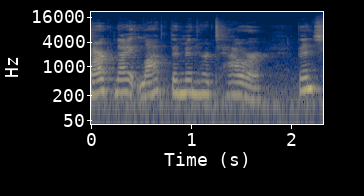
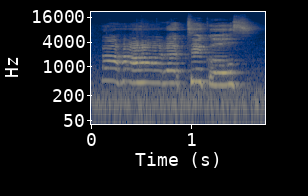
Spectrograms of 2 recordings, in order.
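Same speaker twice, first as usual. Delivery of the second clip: much higher, chuckling dragon voice; dragon laughing; 11 semitones higher than usual. Acted. Dragon laughing at the joust, high chuckle. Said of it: "The dragon just laughed".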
